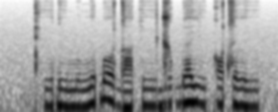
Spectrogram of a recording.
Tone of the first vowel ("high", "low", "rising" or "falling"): low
